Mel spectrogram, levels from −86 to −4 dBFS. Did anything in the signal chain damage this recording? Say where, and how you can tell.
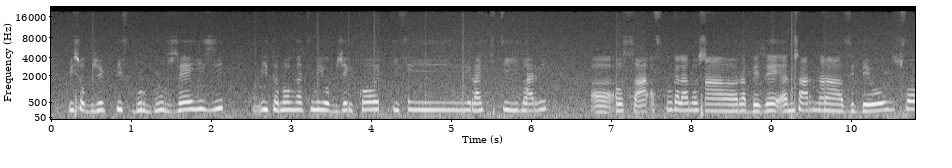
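Yes. Chunks out of order at the buffering stage, where blocks of about 0.37 s were written back in the wrong sequence. At 3.72 to 4.46 s one chunk plays a slot late, and at 5.94 to 7.43 s and 8.17 to 9.66 s a chunk plays three slots late. Nothing is missing, but each span jumbles the speech and is bounded by hard joins. The room noise, about 15 dB below the speech, stays under these glitches.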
